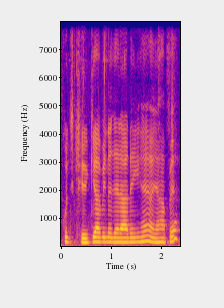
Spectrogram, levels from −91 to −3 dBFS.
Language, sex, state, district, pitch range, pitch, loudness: Hindi, male, Bihar, Patna, 155-170 Hz, 160 Hz, -15 LUFS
